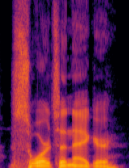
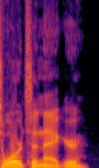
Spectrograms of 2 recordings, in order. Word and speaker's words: Schwarzenegger: forgot that should be cancelable is uh Arnold Schwarzenegger you're saying his last name yeah Schwarzenegger yeah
